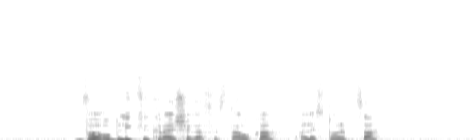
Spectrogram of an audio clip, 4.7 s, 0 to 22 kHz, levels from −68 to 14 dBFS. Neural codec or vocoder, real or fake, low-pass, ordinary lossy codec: codec, 44.1 kHz, 7.8 kbps, Pupu-Codec; fake; 19.8 kHz; none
